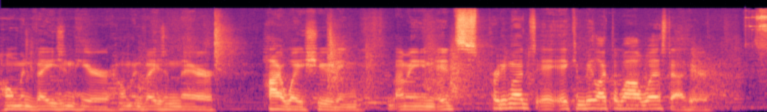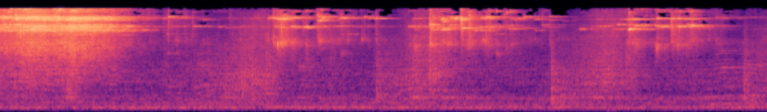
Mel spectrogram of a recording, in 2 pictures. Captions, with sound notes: Home invasion here. Home invasion there. Highway shooting. It's pretty much, it can be like the wild west out here. (clinking)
